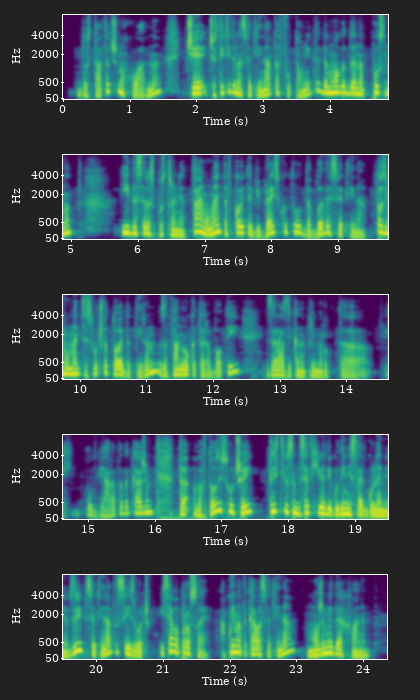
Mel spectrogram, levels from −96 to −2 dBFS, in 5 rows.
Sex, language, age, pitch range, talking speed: male, Bulgarian, 30-49, 120-175 Hz, 170 wpm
